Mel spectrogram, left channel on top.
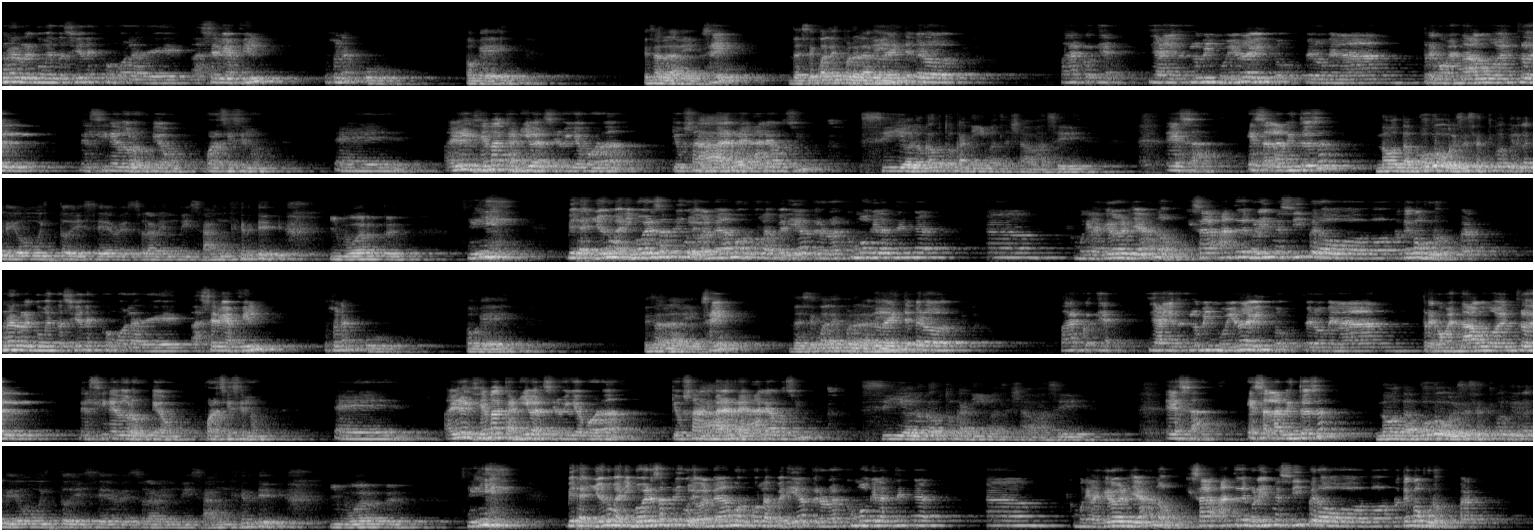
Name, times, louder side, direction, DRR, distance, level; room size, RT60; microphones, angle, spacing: voice 1, 0.0-2.7 3.2-3.5 7.0-7.3 8.7-9.5 10.6-11.1 11.5-15.6 16.1-17.0 17.3-17.9 18.6-19.4 19.7-21.5 22.0-23.6 26.9-27.3 27.8-28.6 35.3-35.7 36.3-39.9 40.5-41.0 41.3-45.3, right 1 dB, 45° right, 1 dB, 0.6 m, -20 dB
voice 2, 4.6-5.1 6.4-7.0 7.9-8.9 22.3-22.7 23.9-26.1 26.7-26.9 29.0-34.7, left 2 dB, 45° left, 0 dB, 0.7 m, -22 dB
4.0 x 2.7 x 2.4 m, 1.1 s
head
